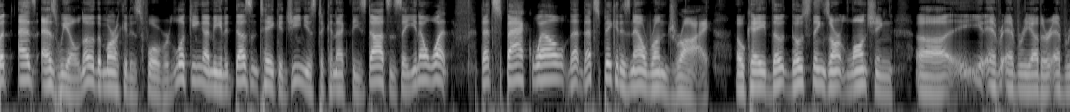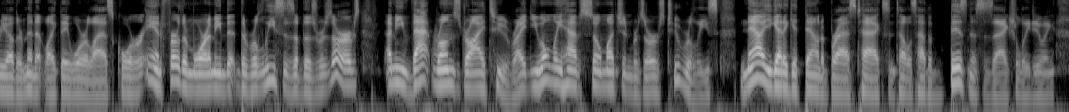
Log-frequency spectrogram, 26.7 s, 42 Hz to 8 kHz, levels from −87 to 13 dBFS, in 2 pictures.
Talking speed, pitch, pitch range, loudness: 220 wpm, 135 Hz, 115-160 Hz, -23 LUFS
